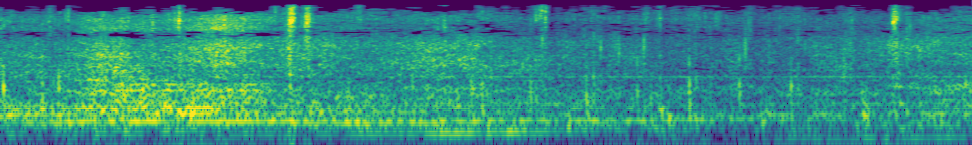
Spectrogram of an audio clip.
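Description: A car pulls in behind a row of parked cars and parks, its steady engine and road rumble gradually easing as it slows, with a few faint knocks and clicks near the end.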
